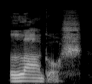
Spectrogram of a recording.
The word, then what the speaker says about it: Lagos: So, it's the main square in Lagos, spelt Lagos, but pronounced Lagos, on the Algarve.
